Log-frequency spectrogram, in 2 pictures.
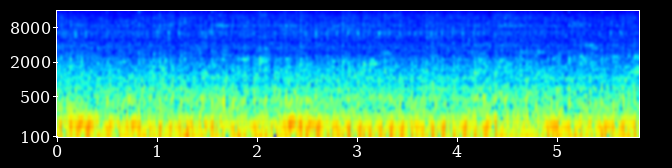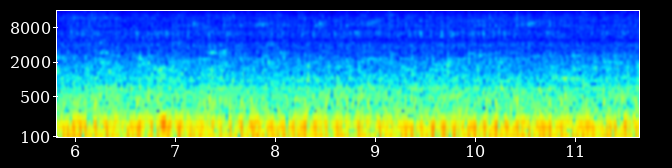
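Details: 2008 Harley-Davidson Street Glide after Screamin' Eagle 255 cam install, second start after readjusting a pushrod: steady, loping V-twin idle, deep even beat, faster crisper rev-ups, no ticks or knocks; normal idle.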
